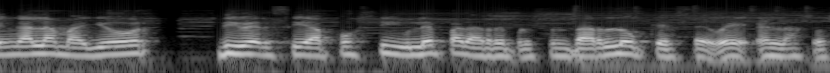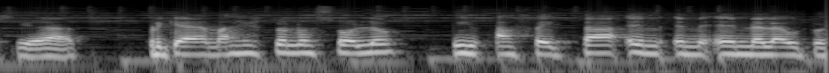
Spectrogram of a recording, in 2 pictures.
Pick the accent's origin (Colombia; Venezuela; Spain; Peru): Venezuela; y las tres somos venezolanas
